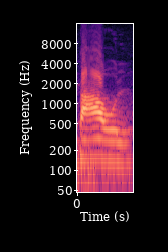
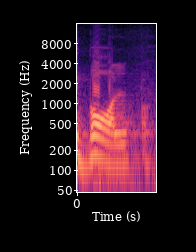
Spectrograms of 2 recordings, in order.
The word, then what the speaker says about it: ball: you said the uh you mispronounced the word ball you said bowl it's actually ball right and then you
